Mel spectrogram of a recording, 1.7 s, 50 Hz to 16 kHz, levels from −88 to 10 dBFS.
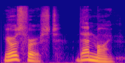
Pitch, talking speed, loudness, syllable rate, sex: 155 Hz, 145 wpm, -16 LUFS, 3.1 syllables/s, male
